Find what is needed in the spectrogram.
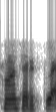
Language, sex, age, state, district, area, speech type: Odia, male, 18-30, Odisha, Bargarh, rural, conversation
